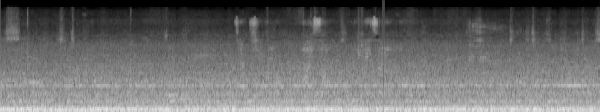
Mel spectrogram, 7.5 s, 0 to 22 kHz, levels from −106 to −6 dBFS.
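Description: A gap between stream segments occurs at 4.79 s, where the audio drops out for about 14 ms. The timestamps of two adjacent segments, which fit a 2-second segment length, leave a small hole between them, and the player fills it with digital silence. The sound stops and resumes with hard, abrupt edges, giving a brief click-like break. Nothing is missing from the audio itself; the extra silence simply pushes the rest of the sound slightly later.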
